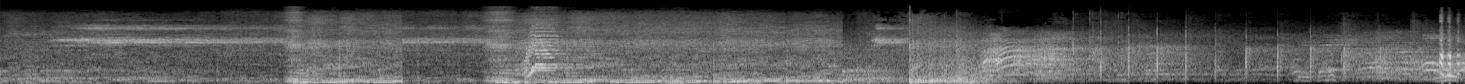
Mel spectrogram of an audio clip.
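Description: Indoor volleyball rally in a reverberant gym hall: the ball struck on a serve and a dig, with players' shouts and voices around the court. A high steady tone sounds for about two seconds near the start.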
